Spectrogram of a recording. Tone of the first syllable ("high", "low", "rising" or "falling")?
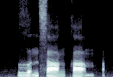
rising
